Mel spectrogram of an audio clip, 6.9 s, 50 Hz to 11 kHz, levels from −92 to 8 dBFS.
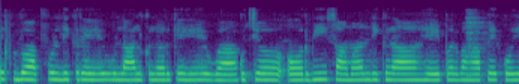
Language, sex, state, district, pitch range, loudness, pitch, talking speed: Hindi, female, Maharashtra, Aurangabad, 235-245 Hz, -24 LUFS, 235 Hz, 190 wpm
